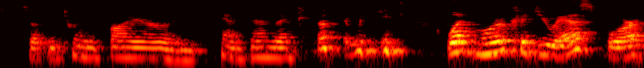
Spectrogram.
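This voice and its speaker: A woman's fairly low voice with an American accent, fairly slow pace, very wide pitch swings and big shifts in loudness. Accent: New Jersey accent, noticed by others. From New Jersey. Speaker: artist. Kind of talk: interview about her artwork. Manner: halting, many fillers.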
